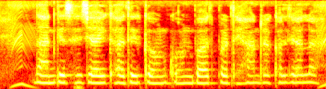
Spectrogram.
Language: Bhojpuri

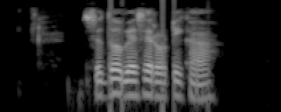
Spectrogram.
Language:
Dhatki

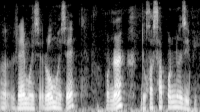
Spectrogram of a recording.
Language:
Assamese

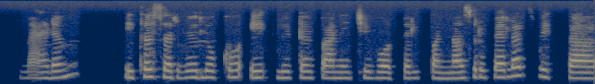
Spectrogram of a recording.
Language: Marathi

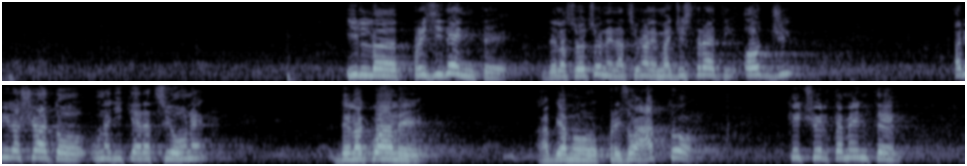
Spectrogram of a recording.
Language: Italian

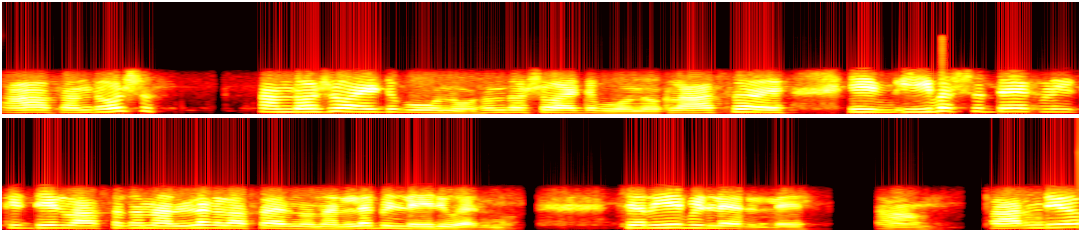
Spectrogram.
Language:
Malayalam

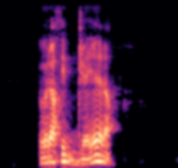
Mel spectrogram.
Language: Kabyle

